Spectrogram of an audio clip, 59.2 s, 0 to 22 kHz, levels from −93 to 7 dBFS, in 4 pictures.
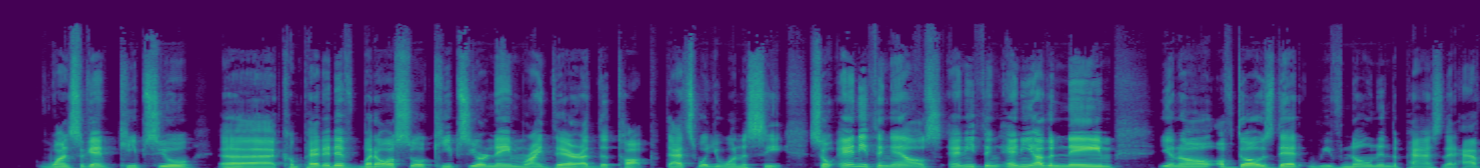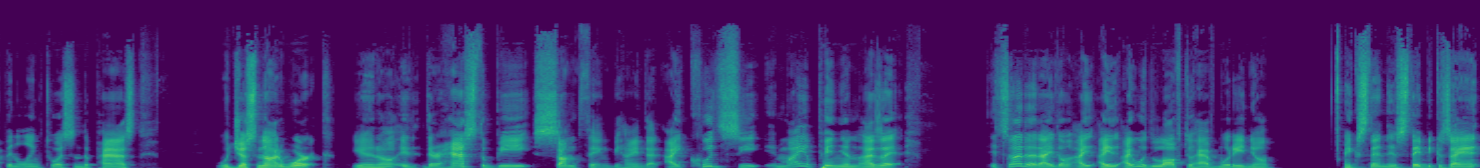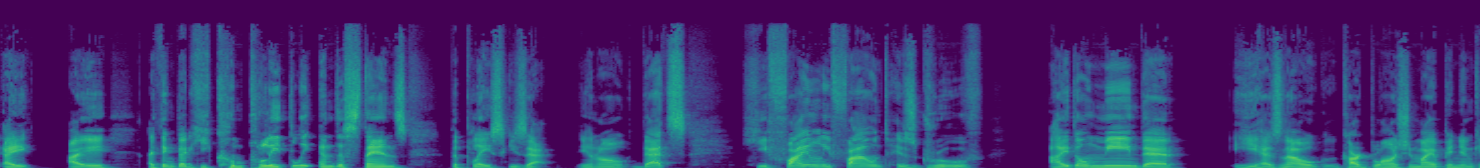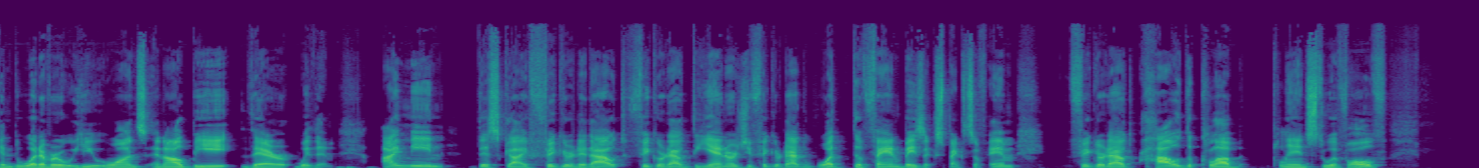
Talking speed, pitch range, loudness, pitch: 160 wpm, 120-160 Hz, -23 LUFS, 140 Hz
